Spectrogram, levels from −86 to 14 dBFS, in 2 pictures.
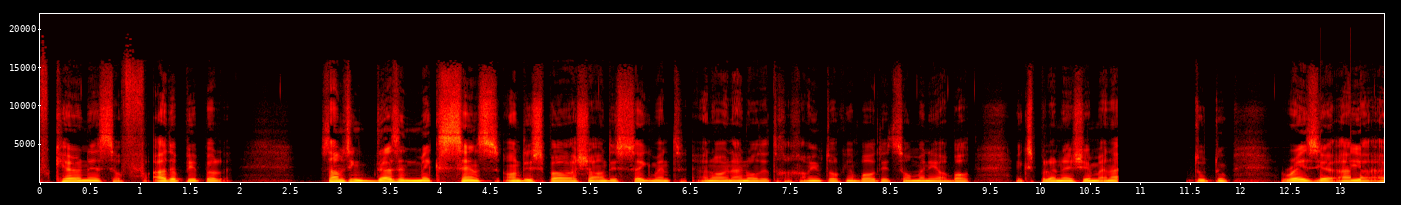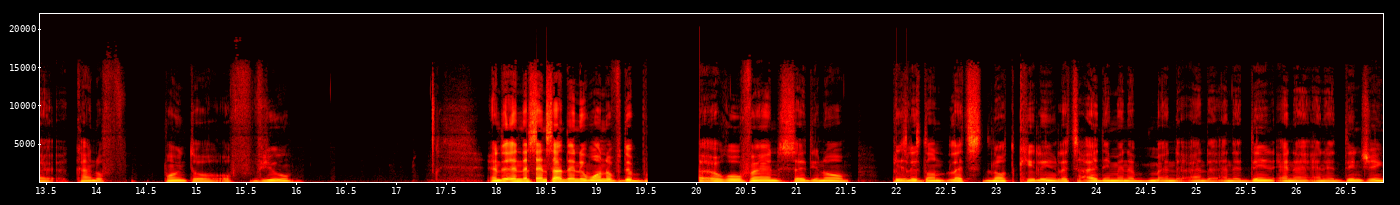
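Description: Speech recording with two kinds of playback fault. Playback stalls cut the sound to silence from 10.77 to 11.47 s (0.69 s) and from 19.51 to 20.03 s (0.52 s), just after "one of the". In each case the audio stops mid-flow and then resumes. The likely cause is the player running short of data or its thread being blocked. Chunks out of order appear at 12.8 to 13.2 s after "to to raise", at 18.3 to 18.5 s between "and and" and "one of the", and at 22.0 to 22.2 s. In each, a 100 ms block plays late, by three chunks in the first case and by one in the others. This produces a jumbled moment with hard joins.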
